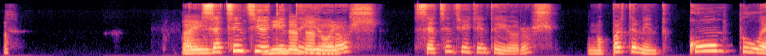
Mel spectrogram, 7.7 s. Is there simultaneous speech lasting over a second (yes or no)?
yes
